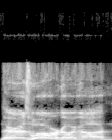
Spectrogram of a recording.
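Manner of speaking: very high, very loud, slow show-opening announcer voice. Imitating the narrator at the start of each episode: impression of the Clone Wars narrator. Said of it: "that was a great impression".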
